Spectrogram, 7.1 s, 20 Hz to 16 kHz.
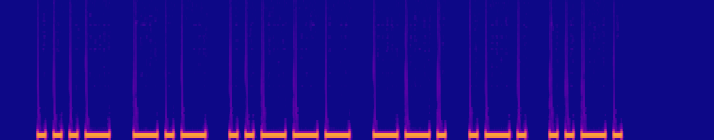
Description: Morse code, heard as a keyed tone, about 15 wpm, 700 Hz. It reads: VK2GRF
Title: DXCC-100 Call Signs - 6 Characters - Repeated 3x - 15wpm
